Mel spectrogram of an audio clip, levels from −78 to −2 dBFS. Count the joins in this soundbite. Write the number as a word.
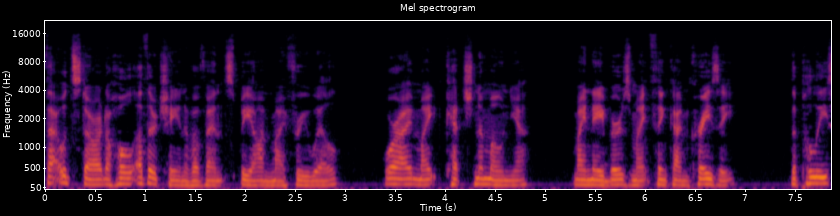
zero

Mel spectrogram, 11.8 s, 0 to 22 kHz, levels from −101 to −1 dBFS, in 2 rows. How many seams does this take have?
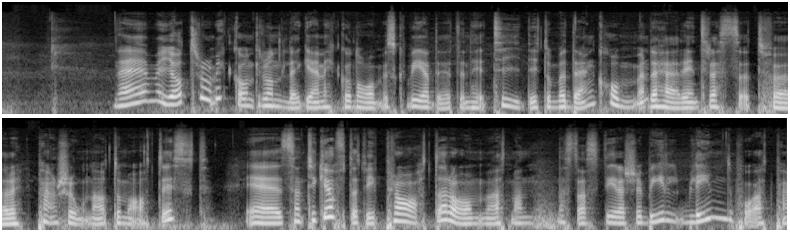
five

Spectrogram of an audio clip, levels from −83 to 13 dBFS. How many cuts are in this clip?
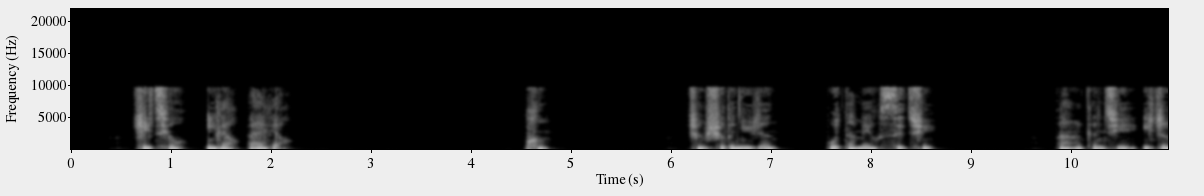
zero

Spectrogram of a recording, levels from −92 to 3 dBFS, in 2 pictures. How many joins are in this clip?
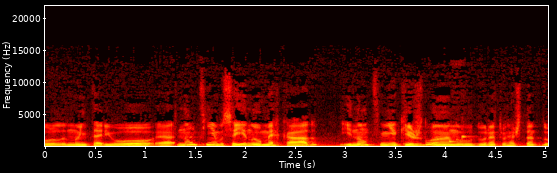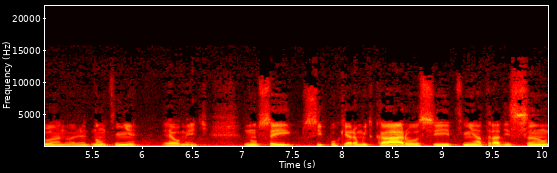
two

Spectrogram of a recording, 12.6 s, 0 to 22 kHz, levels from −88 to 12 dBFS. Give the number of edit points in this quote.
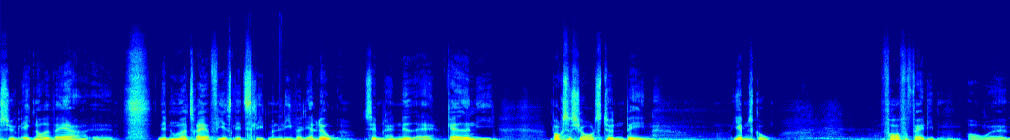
zero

